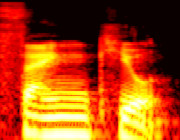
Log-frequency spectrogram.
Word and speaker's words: thank you: тобі Thank you тут Зверніть увагу на вимову першого звуку Тут також є TH вона звучить Ось так Thank you Раніше вона у нас була дзвінка тепер вона глуха тобто є дві варіації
